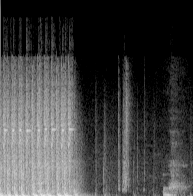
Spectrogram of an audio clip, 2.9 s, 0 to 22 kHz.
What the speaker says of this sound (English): I think we're going to have an AK against an M4 here.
